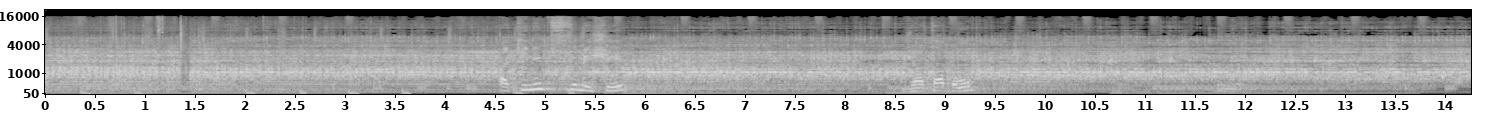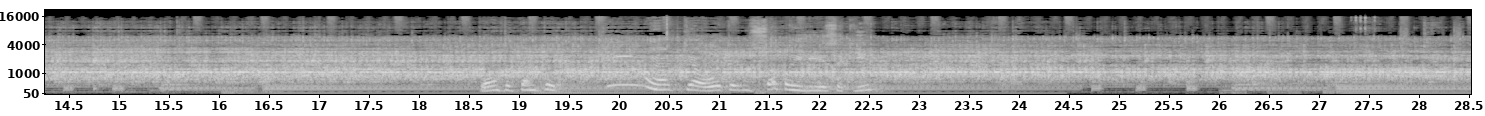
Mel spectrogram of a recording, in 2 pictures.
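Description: A sharpening wheel whirs steadily.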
